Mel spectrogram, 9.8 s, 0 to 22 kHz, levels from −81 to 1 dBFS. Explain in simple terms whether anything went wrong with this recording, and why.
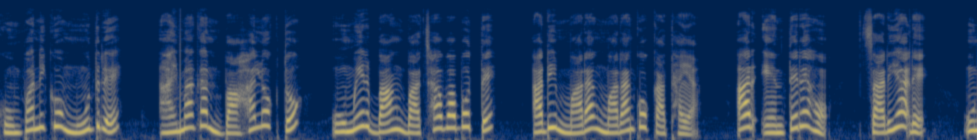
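The speech jumps at 1.80, 6.30 (just before "ᱠᱚ ᱠᱟᱛᱷᱟᱭᱟ ᱟᱨ") and 9.10 seconds, each skipping a tiny sliver of sound. This is likely a dropped buffer (overrun): the recorder fell behind, lost a short chunk, and joined the surrounding audio directly.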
